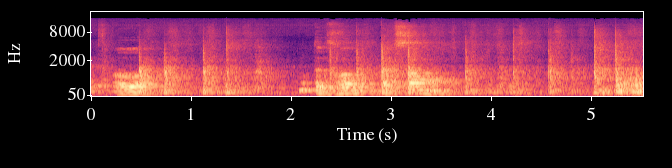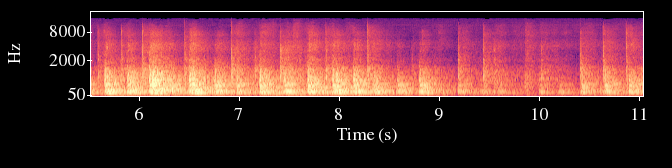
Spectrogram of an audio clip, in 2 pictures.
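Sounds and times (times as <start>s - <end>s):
chalk tapping and scraping: 0.0s - 11.0s.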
